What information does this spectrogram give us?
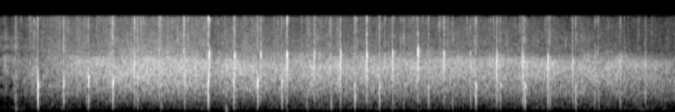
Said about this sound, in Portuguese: Para estes senhores deputados, peço o vosso aplauso.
